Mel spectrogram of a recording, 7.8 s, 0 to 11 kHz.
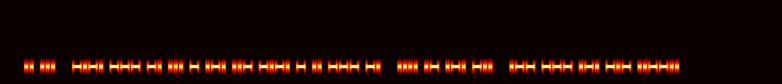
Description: Morse code, heard as a keyed tone, about 43 wpm, 700 Hz. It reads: IS CONSTRUCTION HARD WORK?
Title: Sentences from Top 1600 Words 45wpm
